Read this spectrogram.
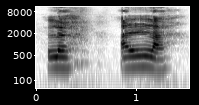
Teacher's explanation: fonem L dengan cara artikulasinya lateral aproksiman dan tempat artikulasinya di alveolar atau belakang gigi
